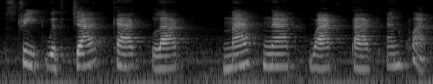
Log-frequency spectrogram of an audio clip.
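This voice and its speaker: A woman reads a children's picture book aloud in an unhurried, storytime manner, pausing now and then to address young listeners. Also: medium pitch, steady tone, fairly bright tone. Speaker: library storytime reader.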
